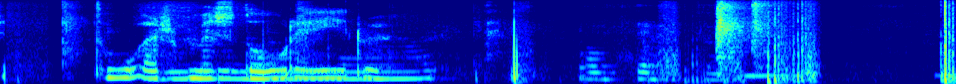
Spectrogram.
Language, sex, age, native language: Icelandic, male, 10, Icelandic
